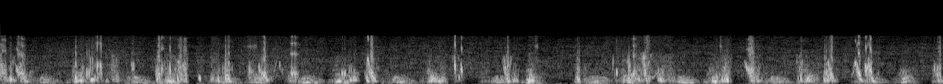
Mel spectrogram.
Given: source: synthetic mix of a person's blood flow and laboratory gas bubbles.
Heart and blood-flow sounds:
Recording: Doppler ultrasound of blood flow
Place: precordium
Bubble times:
0.00-0.34 s: bubbles
0.72-1.21 s: bubbles
1.31-1.36 s: bubbles
1.54-1.90 s: bubbles
1.96-2.04 s: bubbles
2.09-2.34 s: bubbles
2.44-2.99 s: bubbles
3.39-3.60 s: bubbles
3.63-3.80 s: bubbles
4.26-4.48 s: bubbles
4.51-4.66 s: bubbles
5.02-5.20 s: bubbles
5.28-5.40 s: bubbles
5.74-5.83 s: bubbles
6.10-6.21 s: bubbles
6.25-6.77 s: bubbles
7.13-7.33 s: bubbles
7.43-7.64 s: bubbles
7.95-8.06 s: bubbles
8.21-8.39 s: bubbles
8.52-8.79 s: bubbles
9.31-9.44 s: bubbles
From the record:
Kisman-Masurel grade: 243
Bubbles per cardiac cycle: several, 3 to 8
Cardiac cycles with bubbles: 100%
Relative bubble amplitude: loud (0.450 to 0.775)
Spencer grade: 3 (all of the cardiac periods contain showers or single bubble signals, but not dominating or overriding the cardiac motion signals)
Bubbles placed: anywhere in the cardiac cycle

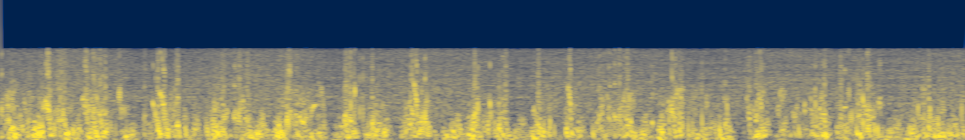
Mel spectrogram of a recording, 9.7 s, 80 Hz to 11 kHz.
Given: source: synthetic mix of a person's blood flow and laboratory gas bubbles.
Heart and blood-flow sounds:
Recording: Doppler ultrasound of blood flow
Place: precordium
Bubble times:
0.00-0.74 s: bubbles
0.79-1.31 s: bubbles
1.40-1.99 s: bubbles
2.03-2.54 s: bubbles
2.79-3.27 s: bubbles
3.35-3.90 s: bubbles
4.02-4.39 s: bubbles
4.64-5.12 s: bubbles
5.27-5.58 s: bubbles
5.62-5.78 s: bubbles
5.90-6.39 s: bubbles
6.49-7.10 s: bubbles
7.15-7.31 s: bubbles
7.46-7.69 s: bubbles
7.75-7.87 s: bubbles
7.90-8.32 s: bubbles
8.34-8.87 s: bubbles
9.09-9.50 s: bubbles
9.54-9.66 s: bubbles
From the record:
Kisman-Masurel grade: 343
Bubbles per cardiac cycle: rolling drumbeat, 9 or more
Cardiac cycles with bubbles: 100%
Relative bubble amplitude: loud (0.450 to 0.775)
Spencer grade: 3 (all of the cardiac periods contain showers or single bubble signals, but not dominating or overriding the cardiac motion signals)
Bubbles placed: anywhere in the cardiac cycle

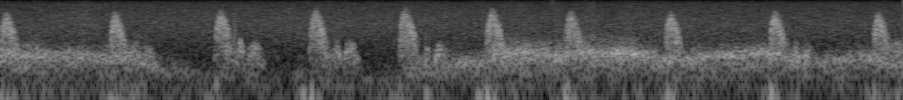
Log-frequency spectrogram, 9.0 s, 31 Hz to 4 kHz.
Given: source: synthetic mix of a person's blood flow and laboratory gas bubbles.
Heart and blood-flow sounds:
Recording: Doppler ultrasound of blood flow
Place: subclavian vein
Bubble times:
no bubbles
From the record:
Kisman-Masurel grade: 000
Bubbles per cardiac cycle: 0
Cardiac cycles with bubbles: 0%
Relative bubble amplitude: no bubbles discernible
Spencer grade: 0 (complete lack of bubble signals)

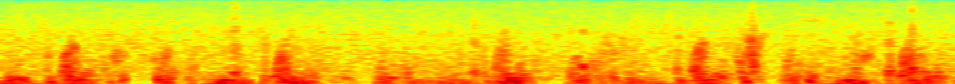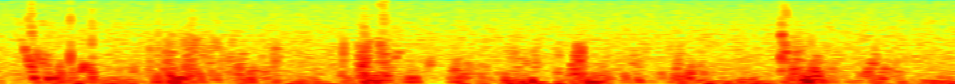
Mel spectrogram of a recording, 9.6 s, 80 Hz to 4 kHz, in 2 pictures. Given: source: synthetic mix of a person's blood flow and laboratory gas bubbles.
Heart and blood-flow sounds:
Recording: Doppler ultrasound of blood flow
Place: precordium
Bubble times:
0.00-0.17 s: bubbles
0.51-0.64 s: bubbles
0.73-0.84 s: bubbles
1.04-1.26 s: bubbles
2.35-2.65 s: bubbles
2.86-3.19 s: bubbles
3.67-3.83 s: bubbles
4.00-4.11 s: bubbles
4.24-4.36 s: bubbles
4.41-4.65 s: bubbles
4.86-5.29 s: bubbles
5.51-5.98 s: bubbles
6.01-6.07 s: bubbles
6.12-6.19 s: bubbles
6.55-6.96 s: bubbles
7.04-7.12 s: bubbles
7.26-7.50 s: bubbles
7.62-7.73 s: bubbles
7.88-8.04 s: bubbles
8.64-9.16 s: bubbles
From the record:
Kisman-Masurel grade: 233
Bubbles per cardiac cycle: several, 3 to 8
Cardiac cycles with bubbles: 50 to 99%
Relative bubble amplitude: loud (0.450 to 0.775)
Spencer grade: 3 (all of the cardiac periods contain showers or single bubble signals, but not dominating or overriding the cardiac motion signals)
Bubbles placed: anywhere in the cardiac cycle

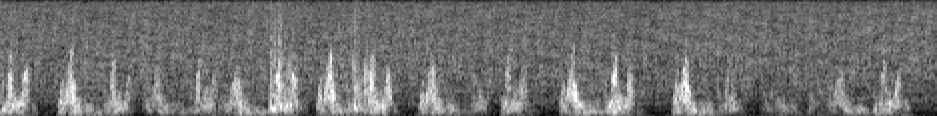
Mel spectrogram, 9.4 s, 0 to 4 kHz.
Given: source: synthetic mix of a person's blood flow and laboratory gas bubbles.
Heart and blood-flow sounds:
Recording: Doppler ultrasound of blood flow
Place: precordium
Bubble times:
2.69-2.94 s: bubbles
3.45-3.70 s: bubbles
From the record:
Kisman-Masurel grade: 122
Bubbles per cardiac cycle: 1 to 2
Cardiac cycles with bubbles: 10 to 50%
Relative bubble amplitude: moderate (0.250 to 0.450)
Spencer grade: 2 (many but less than half of the cardiac periods contain bubble signals, singularly or in groups)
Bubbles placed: only in the low amplitude regions of the cardiac cycle

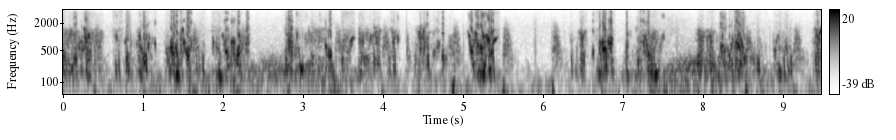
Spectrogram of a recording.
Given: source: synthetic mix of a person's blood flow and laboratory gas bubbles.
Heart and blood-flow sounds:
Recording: Doppler ultrasound of blood flow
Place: subclavian vein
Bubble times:
0.00-0.52 s: bubbles
0.62-1.20 s: bubbles
1.25-1.79 s: bubbles
1.84-2.35 s: bubbles
2.75-3.42 s: bubbles
3.46-3.66 s: bubbles
3.69-4.00 s: bubbles
4.04-4.22 s: bubbles
4.35-4.88 s: bubbles
5.04-5.47 s: bubbles
6.33-6.91 s: bubbles
7.00-7.54 s: bubbles
7.89-8.80 s: bubbles
8.88-9.17 s: bubbles
9.35-9.49 s: bubbles
From the record:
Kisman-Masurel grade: 333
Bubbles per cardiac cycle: rolling drumbeat, 9 or more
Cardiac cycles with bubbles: 50 to 99%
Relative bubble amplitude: loud (0.450 to 0.775)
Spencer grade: 3 (all of the cardiac periods contain showers or single bubble signals, but not dominating or overriding the cardiac motion signals)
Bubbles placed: anywhere in the cardiac cycle

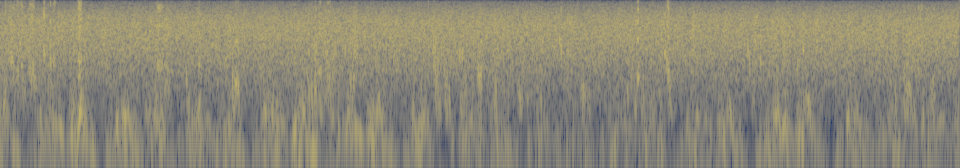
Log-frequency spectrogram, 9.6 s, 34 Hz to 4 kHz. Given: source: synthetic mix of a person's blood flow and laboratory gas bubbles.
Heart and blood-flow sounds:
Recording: Doppler ultrasound of blood flow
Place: precordium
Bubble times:
0.00-0.58 s: bubbles
0.70-0.89 s: bubbles
1.08-1.33 s: bubbles
1.52-1.75 s: bubbles
1.83-1.91 s: bubbles
1.97-2.07 s: bubbles
2.22-2.45 s: bubbles
2.53-2.81 s: bubbles
2.94-3.60 s: bubbles
4.19-4.87 s: bubbles
4.89-5.02 s: bubbles
5.18-5.31 s: bubbles
5.36-5.50 s: bubbles
5.58-5.66 s: bubbles
5.81-5.93 s: bubbles
6.22-6.88 s: bubbles
7.45-7.65 s: bubbles
7.70-7.90 s: bubbles
7.94-8.23 s: bubbles
8.48-8.59 s: bubbles
8.85-9.38 s: bubbles
From the record:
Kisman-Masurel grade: 242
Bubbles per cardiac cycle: several, 3 to 8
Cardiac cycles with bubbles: 100%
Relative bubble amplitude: moderate (0.250 to 0.450)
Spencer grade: 3 (all of the cardiac periods contain showers or single bubble signals, but not dominating or overriding the cardiac motion signals)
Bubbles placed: anywhere in the cardiac cycle

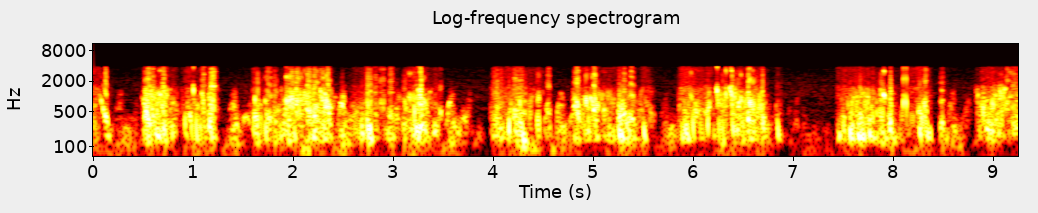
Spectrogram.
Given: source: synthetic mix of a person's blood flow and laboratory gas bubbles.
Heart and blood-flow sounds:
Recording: Doppler ultrasound of blood flow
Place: precordium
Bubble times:
0.00-0.20 s: bubbles
0.47-1.27 s: bubbles
1.57-2.45 s: bubbles
2.54-3.50 s: bubbles
3.96-4.59 s: bubbles
4.78-5.62 s: bubbles
5.85-6.77 s: bubbles
6.81-6.90 s: bubbles
7.42-8.41 s: bubbles
8.46-8.57 s: bubbles
8.81-9.26 s: bubbles
From the record:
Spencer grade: 4 (maximum detectable bubble signal sounding continuously throughout systole and diastole of every cardiac period, and overriding the amplitude of the normal cardiac signals)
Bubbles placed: only in the low amplitude regions of the cardiac cycle

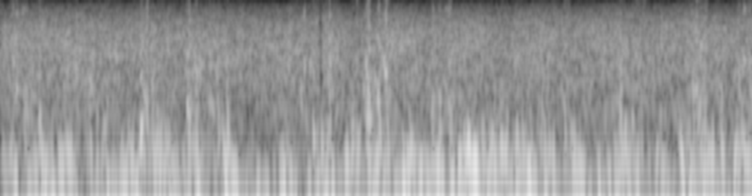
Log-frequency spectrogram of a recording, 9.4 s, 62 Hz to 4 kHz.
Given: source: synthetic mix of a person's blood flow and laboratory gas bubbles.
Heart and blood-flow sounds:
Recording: Doppler ultrasound of blood flow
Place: precordium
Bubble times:
0.11-0.56 s: bubbles
0.92-0.99 s: bubbles
1.02-1.25 s: bubbles
1.32-1.40 s: bubbles
1.60-2.06 s: bubbles
2.30-2.89 s: bubbles
3.67-4.18 s: bubbles
4.37-4.91 s: bubbles
5.30-5.72 s: bubbles
6.09-6.50 s: bubbles
6.74-6.96 s: bubbles
7.01-7.21 s: bubbles
7.59-8.07 s: bubbles
8.60-9.08 s: bubbles
9.18-9.41 s: bubbles
From the record:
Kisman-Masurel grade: 242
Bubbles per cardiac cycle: several, 3 to 8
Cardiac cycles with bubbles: 100%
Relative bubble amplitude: moderate (0.250 to 0.450)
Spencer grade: 3 (all of the cardiac periods contain showers or single bubble signals, but not dominating or overriding the cardiac motion signals)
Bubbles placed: anywhere in the cardiac cycle

